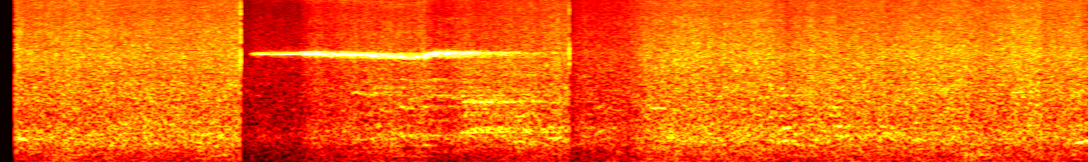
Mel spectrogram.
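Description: Steady hall noise of an indoor swimming pool, with a long, steady high whistle of about two seconds starting about two seconds in: a referee's long whistle, the signal that calls backstroke swimmers into the water.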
